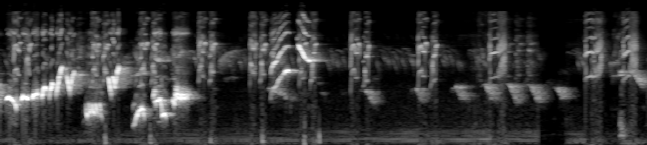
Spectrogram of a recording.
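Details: Prompting song of a white-rumped shama, meant to get birds singing quickly and show their repertoire. Loud, varied whistled slurs and sharp chips at first, then quieter falling whistles in a slower, steady series.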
